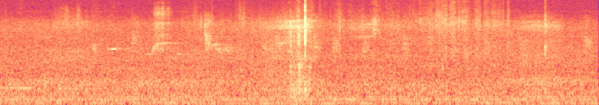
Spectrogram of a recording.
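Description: Scissors snipping and trimming a thin strip of hand-cut leather lace: faint, scattered snips and leather rustling, with one sharper click about three seconds in.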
